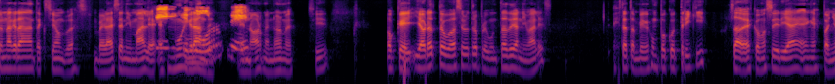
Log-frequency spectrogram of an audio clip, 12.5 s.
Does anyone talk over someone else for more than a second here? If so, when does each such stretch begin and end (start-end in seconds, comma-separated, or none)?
2.3-3.8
